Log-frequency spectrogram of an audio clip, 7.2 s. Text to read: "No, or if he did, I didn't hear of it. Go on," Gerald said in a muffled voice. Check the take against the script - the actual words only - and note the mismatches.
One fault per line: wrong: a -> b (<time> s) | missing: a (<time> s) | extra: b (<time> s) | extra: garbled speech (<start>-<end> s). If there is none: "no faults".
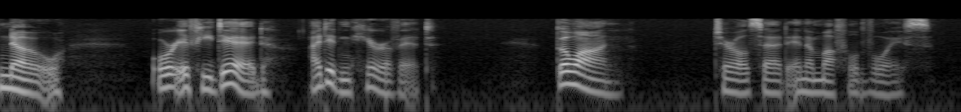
no faults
